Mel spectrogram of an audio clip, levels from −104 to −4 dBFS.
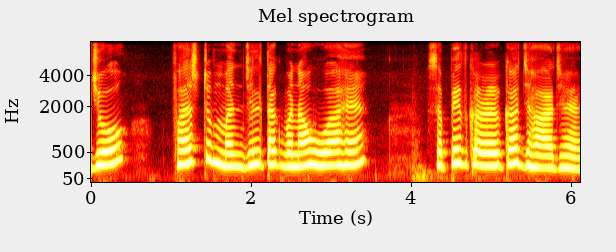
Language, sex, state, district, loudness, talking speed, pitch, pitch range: Hindi, female, Bihar, West Champaran, -11 LUFS, 120 wpm, 255 Hz, 240-275 Hz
